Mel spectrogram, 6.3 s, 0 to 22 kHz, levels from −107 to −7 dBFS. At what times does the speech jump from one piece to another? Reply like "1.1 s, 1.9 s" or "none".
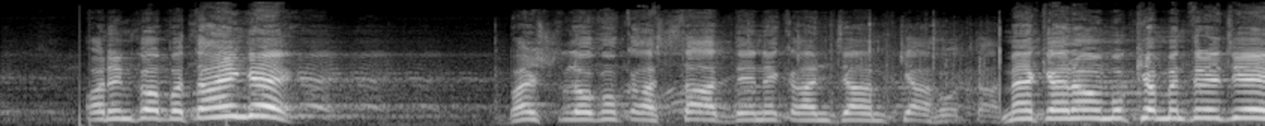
4.8 s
